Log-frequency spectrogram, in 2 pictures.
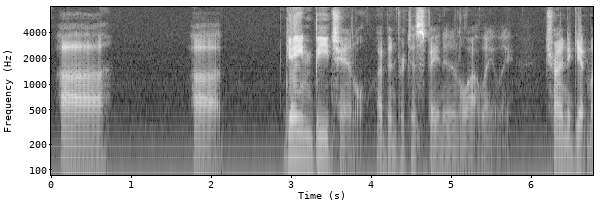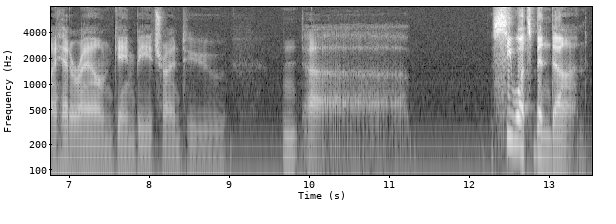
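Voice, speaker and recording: A man's voice: fairly low pitch, slow pace, pauses often, bright, forceful tone. A man hosting a casual video-call conversation, thinking aloud in long winding sentences. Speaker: channel host. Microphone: webcam on a mic arm at home.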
